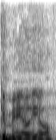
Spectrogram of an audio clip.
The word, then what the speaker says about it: Gamaliel: Gamaliel, yep.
